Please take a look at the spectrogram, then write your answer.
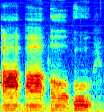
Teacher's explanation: by the time you get to who your lips are about as rounded as they can be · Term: back vowels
